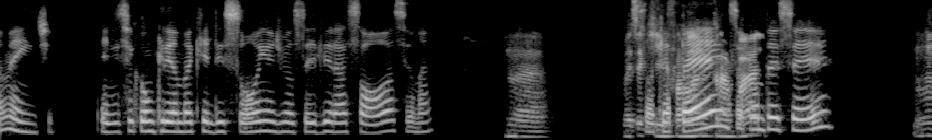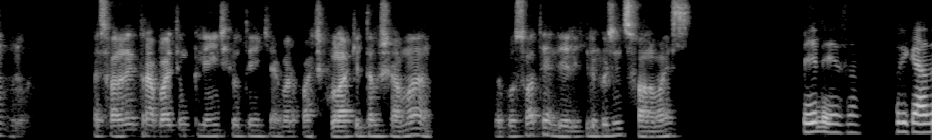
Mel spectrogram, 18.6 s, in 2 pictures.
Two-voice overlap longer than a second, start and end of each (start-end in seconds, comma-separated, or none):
6.4-7.7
